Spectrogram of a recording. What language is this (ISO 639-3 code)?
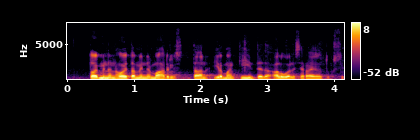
fin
